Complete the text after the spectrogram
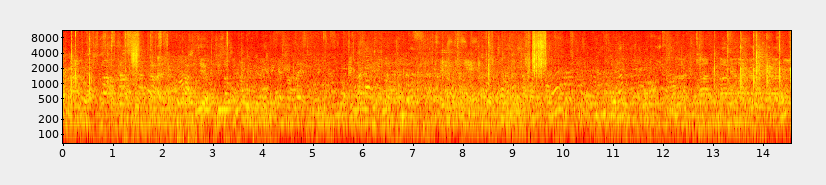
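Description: A crowd of people murmurs and chats outdoors.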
